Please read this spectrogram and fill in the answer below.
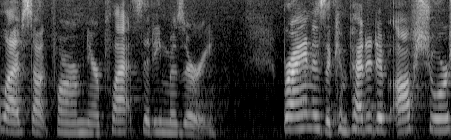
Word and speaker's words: Missouri: beef cattle farm in Missouri or Missouri as I'm told it's pronounced by the locals he has served in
